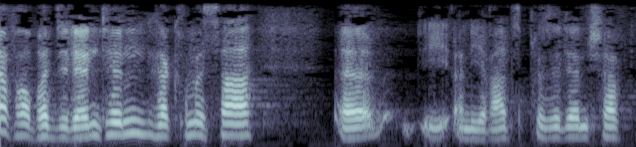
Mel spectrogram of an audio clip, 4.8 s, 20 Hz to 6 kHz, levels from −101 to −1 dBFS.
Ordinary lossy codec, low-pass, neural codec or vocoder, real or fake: none; 5.4 kHz; none; real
